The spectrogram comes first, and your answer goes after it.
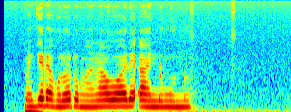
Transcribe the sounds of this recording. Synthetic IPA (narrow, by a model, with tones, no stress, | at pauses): me˨ɡe˦ɾa˨ku˨lɔ˦tu˨ŋa˨na˦wa˦ɾɛ˦ʔa˨ndi˨˦ŋu˨nu˦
